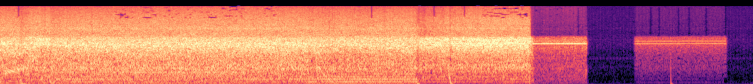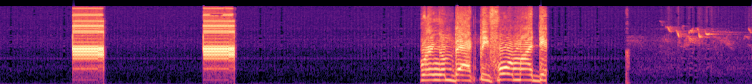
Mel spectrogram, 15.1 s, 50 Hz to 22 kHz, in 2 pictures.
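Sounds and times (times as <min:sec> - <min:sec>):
harsh static noise: 0:00.0 - 0:13.8
harsh electronic beeping bursts: 0:04.1 - 0:05.9, 0:08.3 - 0:08.6, 0:09.6 - 0:09.9.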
